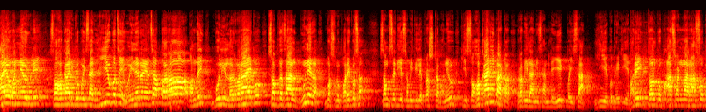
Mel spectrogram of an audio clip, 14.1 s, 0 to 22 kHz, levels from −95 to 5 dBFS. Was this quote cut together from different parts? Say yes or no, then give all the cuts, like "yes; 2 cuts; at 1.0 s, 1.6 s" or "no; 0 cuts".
yes; 1 cut; at 12.4 s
